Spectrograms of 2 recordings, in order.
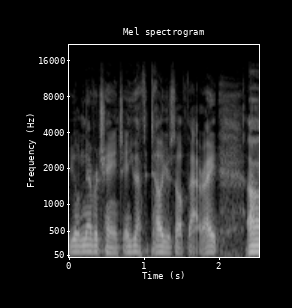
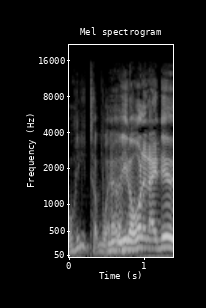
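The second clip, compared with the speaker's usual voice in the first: higher, louder, flustered self-defence; startled protest; 7 semitones higher, 5 dB louder, faster than usual. Retold or imitated. Husband confronted by his wife, startled protest. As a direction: stumble into a bewildered, raised protest.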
